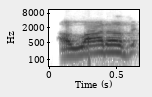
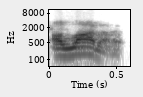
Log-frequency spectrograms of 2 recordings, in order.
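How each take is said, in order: First: The word 'of' is said fully. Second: The word 'of' shrinks to a short vowel.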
